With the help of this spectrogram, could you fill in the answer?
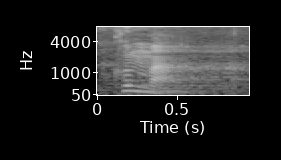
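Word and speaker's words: Gunma: Kunma.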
